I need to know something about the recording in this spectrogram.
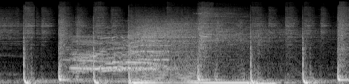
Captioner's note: crew cheering; uptempo hip-hop music continues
